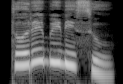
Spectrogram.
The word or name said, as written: ತೊರೆಬಿಡಿಸು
